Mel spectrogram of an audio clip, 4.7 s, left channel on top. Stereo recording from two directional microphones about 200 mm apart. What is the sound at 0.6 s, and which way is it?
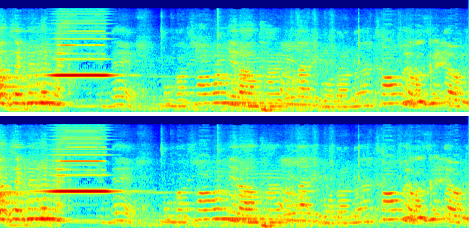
Music, 60° left (ahead or behind).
